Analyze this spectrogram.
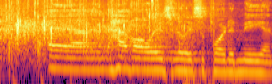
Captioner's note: applause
